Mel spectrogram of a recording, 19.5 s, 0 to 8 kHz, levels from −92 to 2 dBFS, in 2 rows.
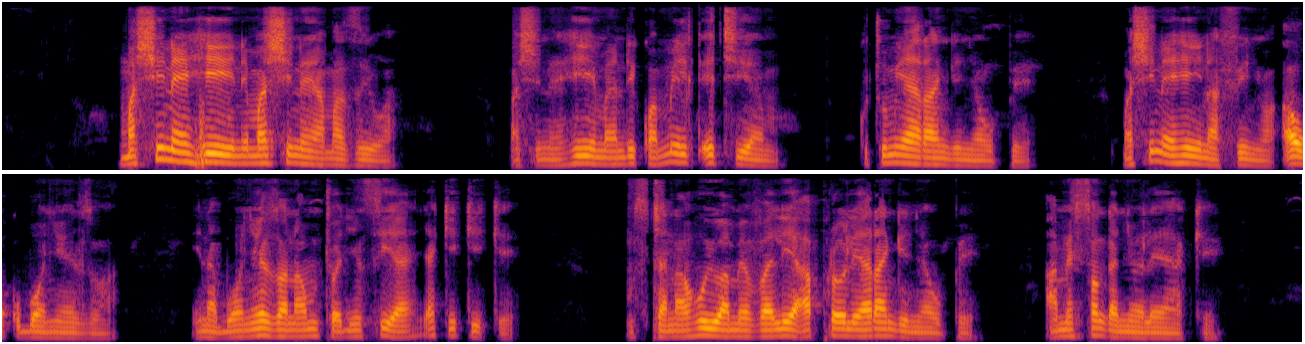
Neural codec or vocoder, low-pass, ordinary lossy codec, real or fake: none; 7.2 kHz; AAC, 32 kbps; real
